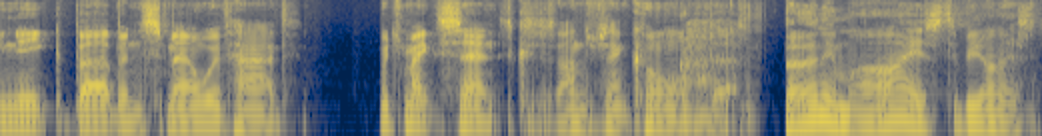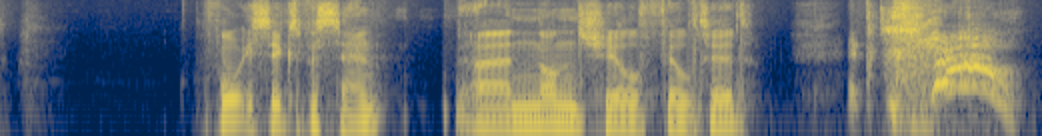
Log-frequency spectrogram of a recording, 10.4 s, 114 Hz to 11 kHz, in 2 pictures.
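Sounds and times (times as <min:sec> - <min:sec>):
speech: 0:00.0 - 0:05.4, 0:06.2 - 0:10.0
loud sneeze: 0:09.5 - 0:10.4.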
